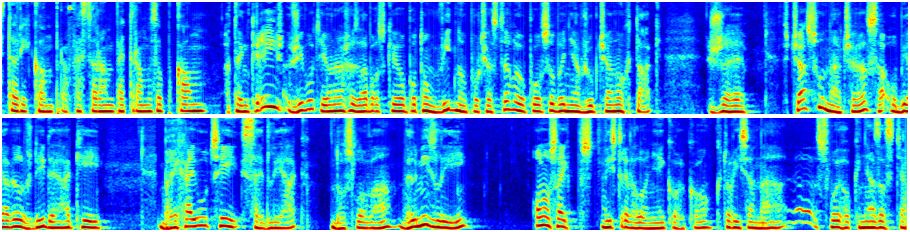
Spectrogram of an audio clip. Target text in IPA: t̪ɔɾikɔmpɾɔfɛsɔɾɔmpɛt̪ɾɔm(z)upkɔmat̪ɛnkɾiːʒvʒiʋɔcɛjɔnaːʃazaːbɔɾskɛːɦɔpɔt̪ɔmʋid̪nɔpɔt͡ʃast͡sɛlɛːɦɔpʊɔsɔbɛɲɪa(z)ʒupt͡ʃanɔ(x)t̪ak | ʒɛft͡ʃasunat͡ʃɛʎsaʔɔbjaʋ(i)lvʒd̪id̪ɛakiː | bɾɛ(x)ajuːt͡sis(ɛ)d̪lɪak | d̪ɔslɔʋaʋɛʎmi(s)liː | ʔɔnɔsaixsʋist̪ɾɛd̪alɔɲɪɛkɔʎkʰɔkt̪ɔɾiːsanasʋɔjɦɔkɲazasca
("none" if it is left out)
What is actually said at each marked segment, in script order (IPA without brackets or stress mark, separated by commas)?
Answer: z, v, x, i, x, ɛ, z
